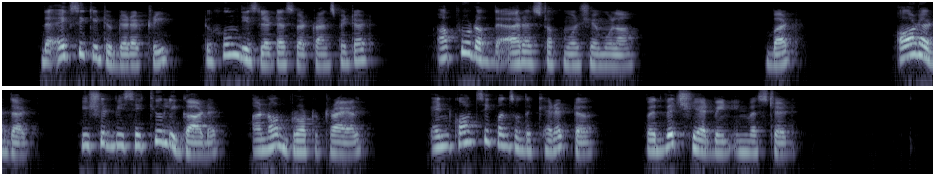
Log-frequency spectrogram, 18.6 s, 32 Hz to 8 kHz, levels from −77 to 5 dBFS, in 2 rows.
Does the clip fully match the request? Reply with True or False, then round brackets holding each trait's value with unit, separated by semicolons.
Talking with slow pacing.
True (130 wpm)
